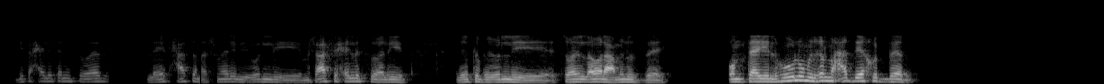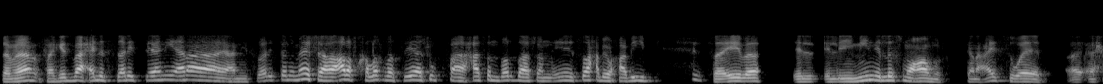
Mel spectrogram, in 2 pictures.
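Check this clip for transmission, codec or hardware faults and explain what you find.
Two faults stand out, one from gain control and one from the playback hardware, heard over a call-style path whose audio stops at 4 kHz.

Automatic gain rising, from 0.37 s to 5.19 s: the gain control judged the input too quiet and kept raising its amplification, by about 19 dB overall. Speech and background swell together, climbing steadily over roughly five seconds rather than jumping.

CD skip, from 1.99 s to 2.02 s: a disc flaw or knock made the laser jump to a different turn of the spiral. The player mutes briefly, leaving a gap of about 20 ms, then resumes from another point, so the speech suddenly jumps.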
